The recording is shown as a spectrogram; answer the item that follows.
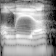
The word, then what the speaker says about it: Elia: It's not, there's no D. I've called you D'Elia before. Yeah, but it's Elia? It's pronounced, well, there's a couple pronunciations. I pronounce it Elia.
